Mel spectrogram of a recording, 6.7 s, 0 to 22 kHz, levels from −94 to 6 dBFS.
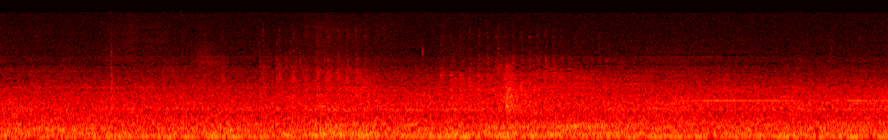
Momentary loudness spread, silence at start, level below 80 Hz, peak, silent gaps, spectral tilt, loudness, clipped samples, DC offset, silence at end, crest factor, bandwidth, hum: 3 LU; 0 s; -48 dBFS; -26 dBFS; none; -7 dB/octave; -42 LUFS; under 0.1%; under 0.1%; 0 s; 16 dB; 16 kHz; none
